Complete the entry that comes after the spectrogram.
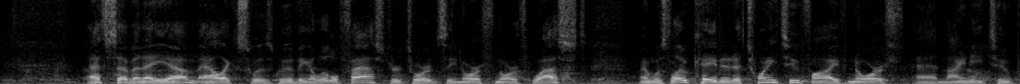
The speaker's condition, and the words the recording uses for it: None; typical speech.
